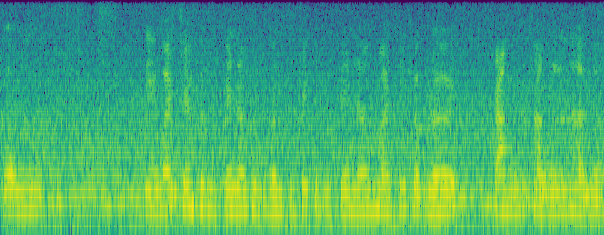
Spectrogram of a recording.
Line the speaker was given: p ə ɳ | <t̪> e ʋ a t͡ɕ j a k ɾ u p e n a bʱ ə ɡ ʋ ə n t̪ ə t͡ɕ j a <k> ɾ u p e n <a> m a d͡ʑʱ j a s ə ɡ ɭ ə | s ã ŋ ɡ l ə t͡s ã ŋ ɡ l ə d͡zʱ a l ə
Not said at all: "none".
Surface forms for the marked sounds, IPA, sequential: d̪, k, a

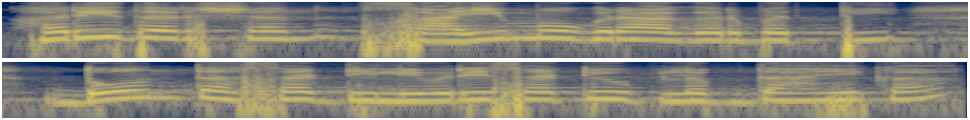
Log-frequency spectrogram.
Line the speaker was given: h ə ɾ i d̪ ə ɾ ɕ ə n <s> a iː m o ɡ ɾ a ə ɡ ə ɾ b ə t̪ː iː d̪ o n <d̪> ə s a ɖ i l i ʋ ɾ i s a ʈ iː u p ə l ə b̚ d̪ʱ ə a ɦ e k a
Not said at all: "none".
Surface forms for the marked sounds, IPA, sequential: s, t̪

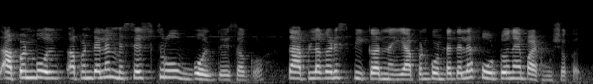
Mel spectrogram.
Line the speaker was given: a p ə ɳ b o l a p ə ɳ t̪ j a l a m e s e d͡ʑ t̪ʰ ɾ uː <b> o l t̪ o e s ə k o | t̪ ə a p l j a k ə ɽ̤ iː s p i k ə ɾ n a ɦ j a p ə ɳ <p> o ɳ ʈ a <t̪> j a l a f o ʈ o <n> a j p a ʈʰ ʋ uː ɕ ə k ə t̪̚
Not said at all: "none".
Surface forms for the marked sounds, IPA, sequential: b, k, t̪, n

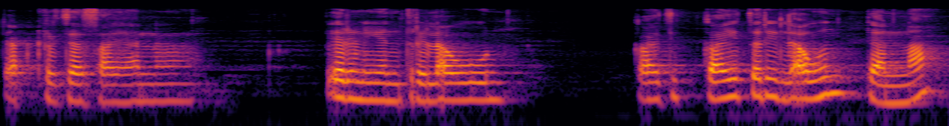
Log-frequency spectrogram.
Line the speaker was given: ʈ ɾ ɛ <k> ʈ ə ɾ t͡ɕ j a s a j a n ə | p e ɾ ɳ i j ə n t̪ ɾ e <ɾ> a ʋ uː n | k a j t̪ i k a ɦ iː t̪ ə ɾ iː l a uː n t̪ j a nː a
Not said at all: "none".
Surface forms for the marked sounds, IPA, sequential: k, l

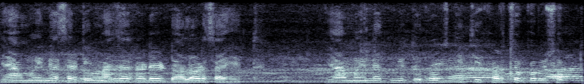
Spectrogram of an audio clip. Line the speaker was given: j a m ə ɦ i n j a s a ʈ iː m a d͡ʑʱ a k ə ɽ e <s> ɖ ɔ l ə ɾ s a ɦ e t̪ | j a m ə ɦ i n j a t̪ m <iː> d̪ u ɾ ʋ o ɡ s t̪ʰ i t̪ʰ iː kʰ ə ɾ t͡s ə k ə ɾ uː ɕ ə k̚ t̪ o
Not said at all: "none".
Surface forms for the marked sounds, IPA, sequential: none, iː

